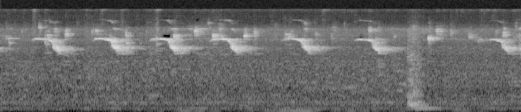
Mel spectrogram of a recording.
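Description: Oil pours into a metal pan.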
